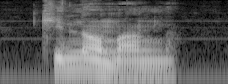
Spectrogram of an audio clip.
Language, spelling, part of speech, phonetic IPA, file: Polish, kinoman, noun, [cĩˈnɔ̃mãn], Pl-kinoman.ogg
